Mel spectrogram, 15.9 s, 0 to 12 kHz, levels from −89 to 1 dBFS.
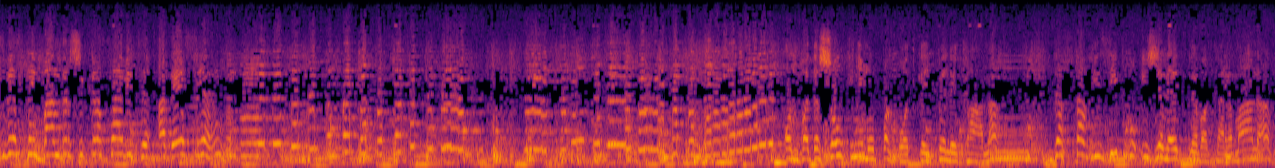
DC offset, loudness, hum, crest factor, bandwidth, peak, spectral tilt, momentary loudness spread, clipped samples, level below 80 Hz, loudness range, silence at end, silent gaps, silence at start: under 0.1%; -25 LUFS; none; 14 dB; 11 kHz; -10 dBFS; -7 dB/octave; 4 LU; under 0.1%; -48 dBFS; 3 LU; 0 s; none; 0 s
